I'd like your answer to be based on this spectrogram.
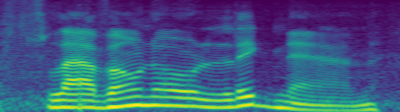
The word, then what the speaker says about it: flavonolignan: And you could probably pronounce this one a lot better than I can, the flavonolignan.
